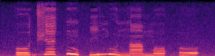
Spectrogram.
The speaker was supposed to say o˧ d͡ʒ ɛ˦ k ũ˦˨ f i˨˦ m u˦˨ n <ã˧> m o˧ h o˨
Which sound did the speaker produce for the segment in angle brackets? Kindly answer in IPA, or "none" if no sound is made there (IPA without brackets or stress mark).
ã˧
